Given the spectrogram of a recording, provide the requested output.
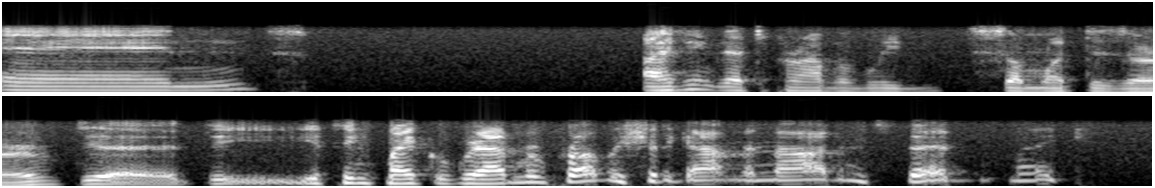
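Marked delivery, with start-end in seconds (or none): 4.6-8.4 very high pitch climbing ever higher. Talking Rangers hockey, asking Mike about an All-Star pick, Family Guy rising-pitch question. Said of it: "As my voice gets higher and higher as I ask the question".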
